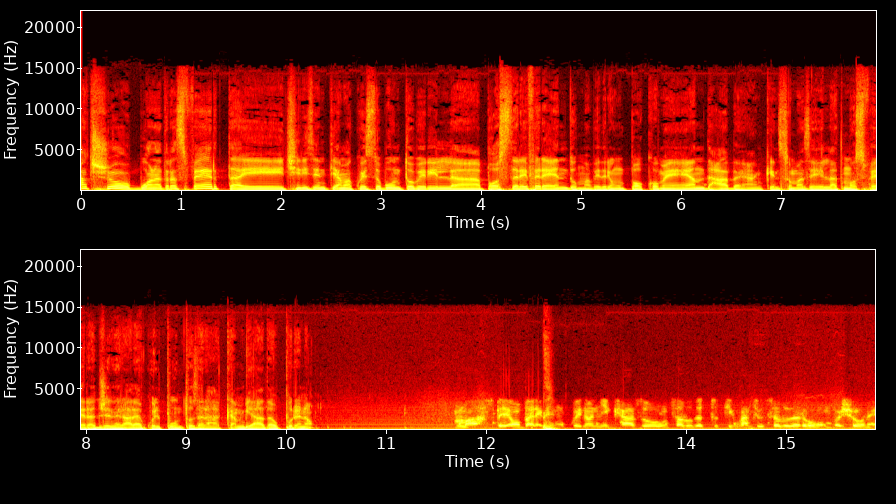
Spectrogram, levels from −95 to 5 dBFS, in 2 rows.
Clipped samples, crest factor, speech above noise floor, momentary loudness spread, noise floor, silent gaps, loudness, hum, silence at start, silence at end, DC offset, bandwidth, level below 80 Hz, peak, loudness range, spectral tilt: under 0.1%; 10 dB; 21 dB; 6 LU; -32 dBFS; none; -12 LUFS; none; 0 s; 0 s; under 0.1%; 14.5 kHz; -30 dBFS; 0 dBFS; 4 LU; -6 dB/octave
